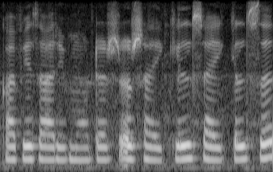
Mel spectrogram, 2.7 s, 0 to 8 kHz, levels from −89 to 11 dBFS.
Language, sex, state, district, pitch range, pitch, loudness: Hindi, female, Uttar Pradesh, Budaun, 220-230 Hz, 225 Hz, -16 LUFS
